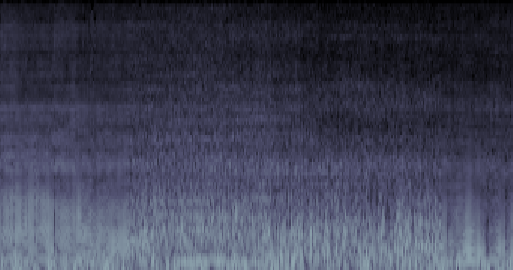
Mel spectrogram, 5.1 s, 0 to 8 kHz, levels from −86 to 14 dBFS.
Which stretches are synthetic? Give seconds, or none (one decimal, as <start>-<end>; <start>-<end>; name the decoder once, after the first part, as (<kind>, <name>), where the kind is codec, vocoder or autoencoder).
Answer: 0.0-1.3 (vocoder, Vocos); 4.4-5.1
